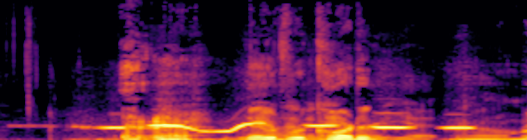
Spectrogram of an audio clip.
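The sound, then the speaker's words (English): A clear whistled melody by a pianist and a bassist, from their new CD, holds steady notes and swoops down and back up in pitch, carrying on for a few seconds over a murmuring voice underneath. “Otherwise, you can hear them whistling on their new CD.”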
